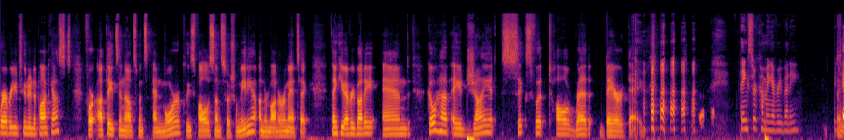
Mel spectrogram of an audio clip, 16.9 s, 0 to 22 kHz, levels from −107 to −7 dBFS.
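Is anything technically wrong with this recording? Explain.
Yes. A phantom power thump occurs twice: from 9.33 to 9.50 s, between "and go have a" and "six foot tall red", peaking at about -18 dBFS, and from 15.29 to 15.39 s, at about -15 dBFS. Switching the supply on a live input sends a voltage step through the coupling capacitors, heard as a deep thump decaying over 39 and 23 ms. Unlike a plosive pop, it is unrelated to the speech and is a single electrical step.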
